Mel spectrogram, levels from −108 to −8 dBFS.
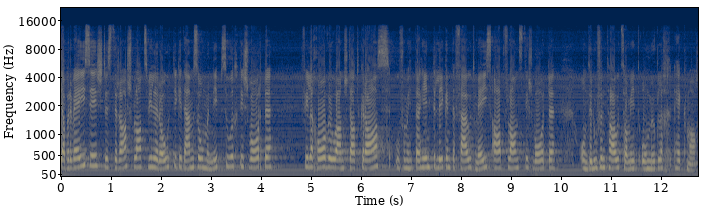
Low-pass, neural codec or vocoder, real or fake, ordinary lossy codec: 14.4 kHz; none; real; none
